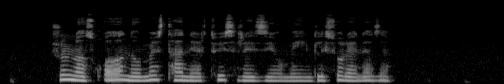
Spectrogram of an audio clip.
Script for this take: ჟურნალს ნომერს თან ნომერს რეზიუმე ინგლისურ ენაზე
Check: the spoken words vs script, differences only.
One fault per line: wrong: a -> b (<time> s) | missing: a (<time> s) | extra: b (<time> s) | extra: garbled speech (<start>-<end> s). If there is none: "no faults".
extra: ყველა (1.0 s)
wrong: ნომერს -> ერთვის (2.0 s)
